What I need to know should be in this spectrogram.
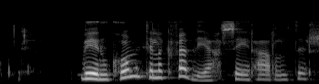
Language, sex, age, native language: Icelandic, female, 14, Icelandic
